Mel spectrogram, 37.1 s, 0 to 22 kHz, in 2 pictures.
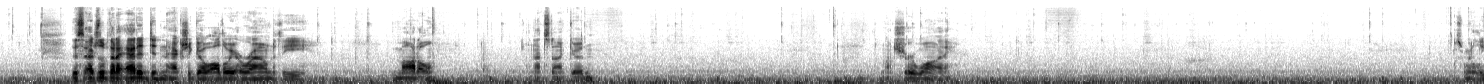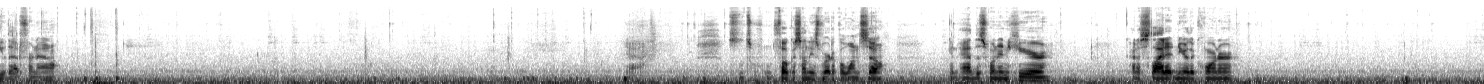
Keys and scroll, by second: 0.7 shift+z, 5.4 alt+z, 10.4 alt+w, 11.0 w, 20.0 alt+3, 20.9 3, 22.0 1, 23.0 alt+i.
